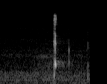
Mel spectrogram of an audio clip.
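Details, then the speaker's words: Held by her mother, a girl who often gets hiccups and usually fusses with them: a single short, sharp hiccup in a quiet room. "here's chloe she always gets the hiccups i wanted to get in my video because they're cute oh boy girl she doesn't like them"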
